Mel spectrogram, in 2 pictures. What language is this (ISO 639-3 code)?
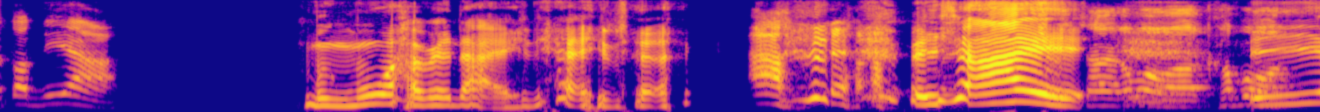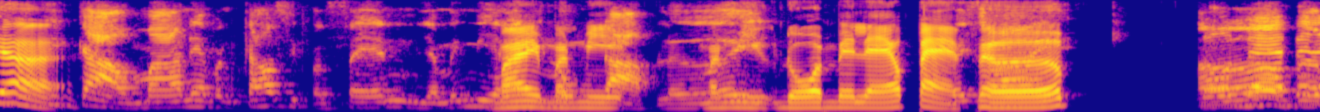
tha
